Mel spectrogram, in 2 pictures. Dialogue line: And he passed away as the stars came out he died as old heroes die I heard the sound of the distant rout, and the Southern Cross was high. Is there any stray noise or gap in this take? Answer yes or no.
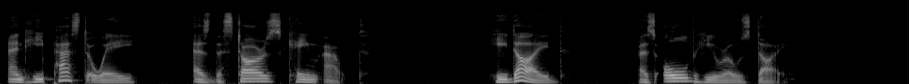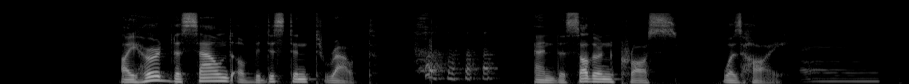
yes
